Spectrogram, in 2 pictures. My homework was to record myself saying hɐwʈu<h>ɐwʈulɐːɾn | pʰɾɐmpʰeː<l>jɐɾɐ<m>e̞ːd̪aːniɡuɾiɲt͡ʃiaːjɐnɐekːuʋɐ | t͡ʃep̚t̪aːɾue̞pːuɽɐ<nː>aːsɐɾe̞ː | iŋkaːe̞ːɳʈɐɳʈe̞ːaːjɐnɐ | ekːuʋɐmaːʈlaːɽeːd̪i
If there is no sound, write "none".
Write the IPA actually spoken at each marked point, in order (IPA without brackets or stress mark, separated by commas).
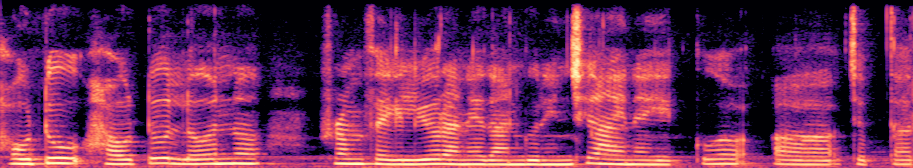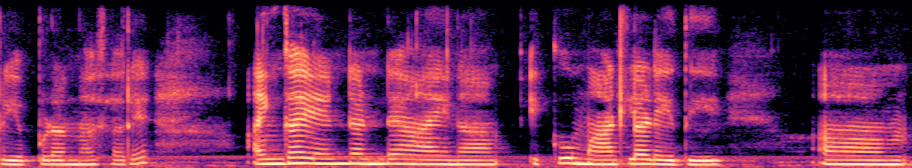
h, l, n, nː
